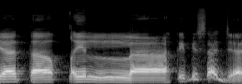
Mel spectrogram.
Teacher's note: Karena sebelum Allah berbaris kasrah ya. Jadi kalau kasrah sebelum Allah, maka Allah dibaca tipis.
